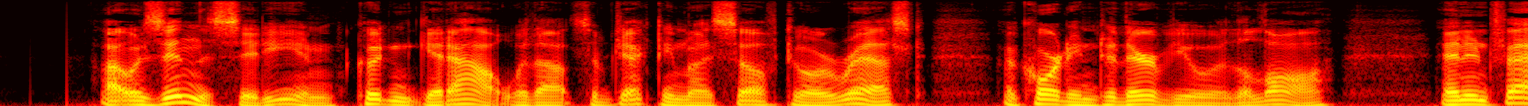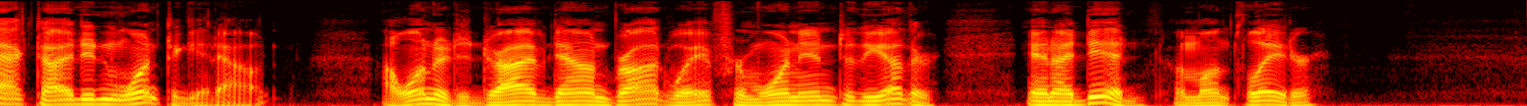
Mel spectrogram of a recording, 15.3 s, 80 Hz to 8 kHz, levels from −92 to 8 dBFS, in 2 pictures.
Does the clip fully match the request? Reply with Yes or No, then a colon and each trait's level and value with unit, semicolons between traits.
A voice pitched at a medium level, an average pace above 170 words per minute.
No: low, 105 Hz; average, 190 wpm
